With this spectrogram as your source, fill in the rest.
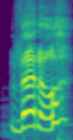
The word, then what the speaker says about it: Vedal: Vedal, it rhymes with metal.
